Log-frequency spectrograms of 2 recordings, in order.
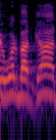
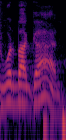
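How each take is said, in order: First: "What about God?" higher and louder, rising on God; "What about God?" as a raised, pressing question; earnest question. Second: Understated mimicry, dropping at the end; mocking echo. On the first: Acted. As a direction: ask "What about God?" openly, lifting the pitch. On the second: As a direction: echo the question back to make fun. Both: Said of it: "Don't you be making fun of me".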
